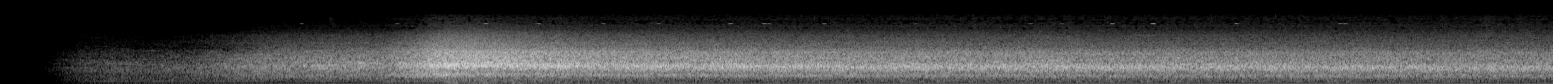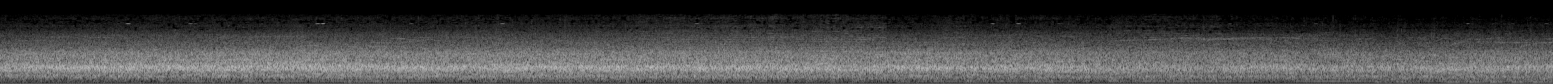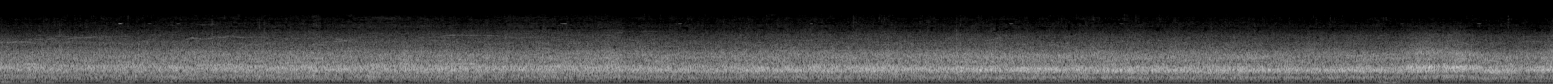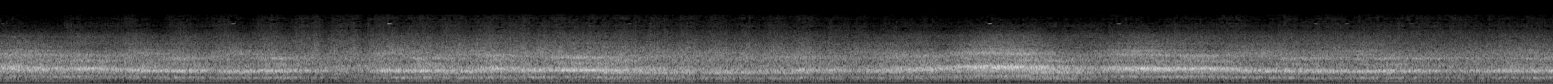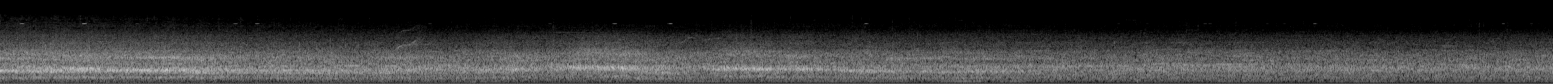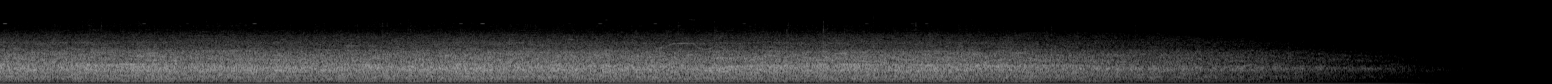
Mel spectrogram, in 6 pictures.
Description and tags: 19 Football Crowd - Reaction To Goal
voice Reaction fans to goal in the stadium
cheers, fans, football, goal, match, Reaction, soccer, sport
